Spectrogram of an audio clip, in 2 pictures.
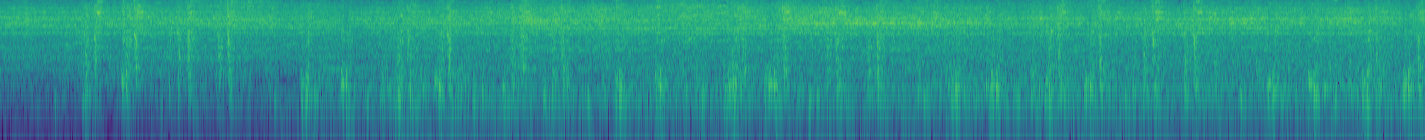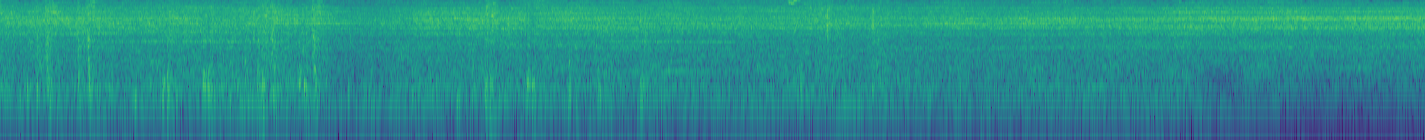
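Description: Southeastern electric multiple unit rolling past close by, its wheels clattering rapidly over rail joints and pointwork. The clatter stops about two-thirds of the way through, leaving a steadier running noise with a low hum.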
